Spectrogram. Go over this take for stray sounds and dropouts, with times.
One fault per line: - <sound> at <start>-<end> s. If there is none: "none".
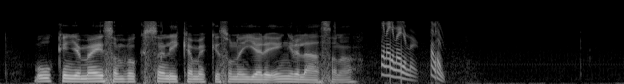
- chirp at 3.8-4.5 s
